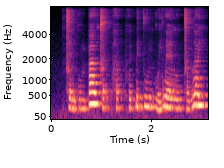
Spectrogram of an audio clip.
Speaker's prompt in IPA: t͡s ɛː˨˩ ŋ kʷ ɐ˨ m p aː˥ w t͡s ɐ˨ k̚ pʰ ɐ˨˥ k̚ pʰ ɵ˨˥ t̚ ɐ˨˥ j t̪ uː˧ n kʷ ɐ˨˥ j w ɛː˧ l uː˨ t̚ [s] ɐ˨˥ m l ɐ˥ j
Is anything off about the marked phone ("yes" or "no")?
no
